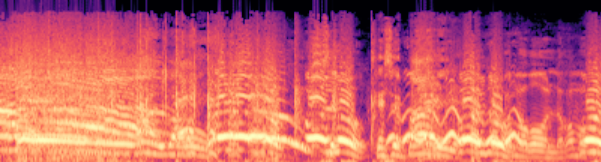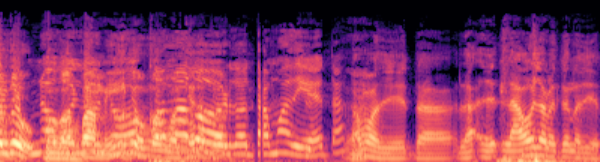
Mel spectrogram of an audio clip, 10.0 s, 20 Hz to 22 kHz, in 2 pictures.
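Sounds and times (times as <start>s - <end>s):
loud studio crowd cheering and whooping: 0.0s - 4.4s
speech: 2.9s - 10.0s.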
